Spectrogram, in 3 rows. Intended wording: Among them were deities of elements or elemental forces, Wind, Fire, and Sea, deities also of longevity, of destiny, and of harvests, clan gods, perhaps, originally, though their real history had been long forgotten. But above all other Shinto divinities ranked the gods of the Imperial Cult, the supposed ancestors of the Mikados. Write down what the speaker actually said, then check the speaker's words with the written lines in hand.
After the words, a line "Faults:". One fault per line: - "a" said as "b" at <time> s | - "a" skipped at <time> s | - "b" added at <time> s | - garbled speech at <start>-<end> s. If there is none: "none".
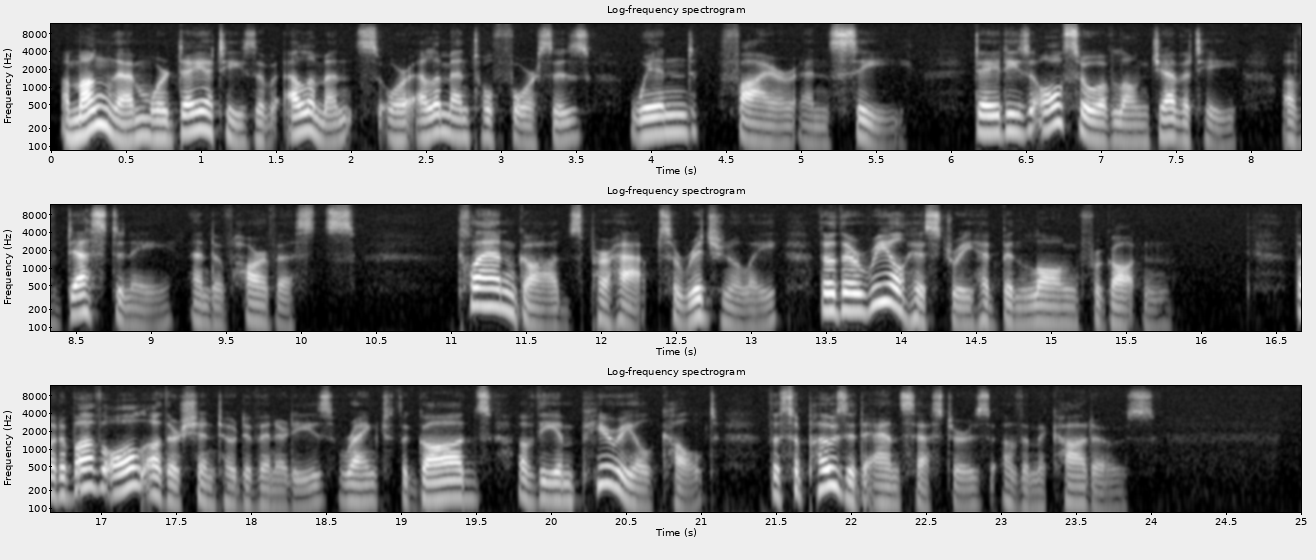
Among them were deities of elements or elemental forces, Wind, Fire, and Sea, deities also of longevity, of destiny, and of harvests, clan gods, perhaps, originally, though their real history had been long forgotten. But above all other Shinto divinities ranked the gods of the Imperial Cult, the supposed ancestors of the Mikados.
Faults:
none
